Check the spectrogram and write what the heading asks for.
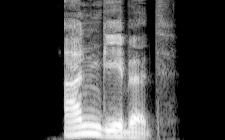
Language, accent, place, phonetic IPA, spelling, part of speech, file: German, Germany, Berlin, [ˈanˌɡɛːbət], angäbet, verb, De-angäbet.ogg
- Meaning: second-person plural dependent subjunctive II of angeben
